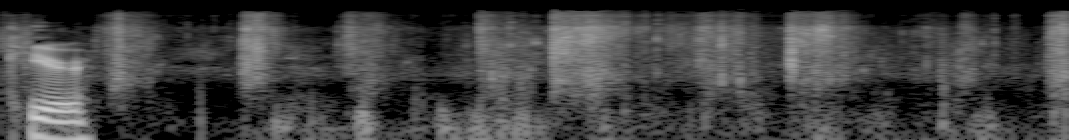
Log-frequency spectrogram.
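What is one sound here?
Footsteps crunch through dry fallen leaves at a steady walking pace.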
